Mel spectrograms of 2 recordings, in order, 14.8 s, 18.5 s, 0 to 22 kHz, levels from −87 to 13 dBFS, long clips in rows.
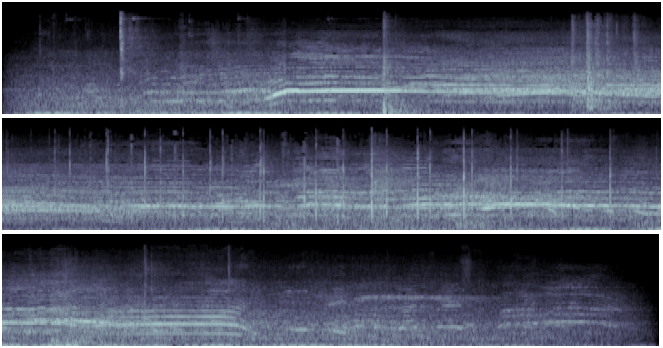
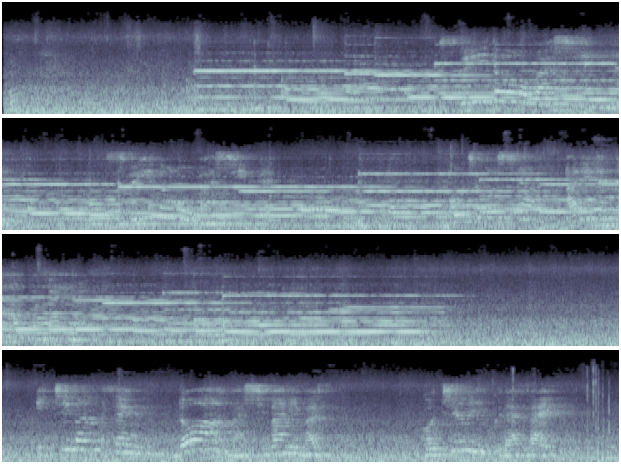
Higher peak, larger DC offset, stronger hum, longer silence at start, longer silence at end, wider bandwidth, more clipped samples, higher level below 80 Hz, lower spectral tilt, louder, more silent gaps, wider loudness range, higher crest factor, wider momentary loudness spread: about the same, 0 dBFS vs 0 dBFS; neither; neither; about the same, 0.1 s vs 0 s; first, 0.3 s vs 0 s; first, 15.5 kHz vs 13.5 kHz; neither; second, -42 dBFS vs -24 dBFS; about the same, -3.5 dB/octave vs -4.5 dB/octave; second, -20 LUFS vs -11 LUFS; neither; first, 8 LU vs 4 LU; first, 20 dB vs 12 dB; first, 19 LU vs 9 LU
